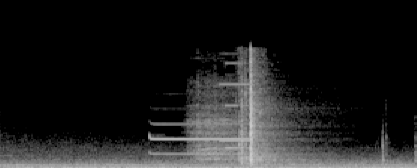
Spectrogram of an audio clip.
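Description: Electronic keypad buttons beep.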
